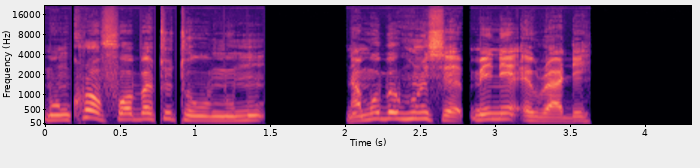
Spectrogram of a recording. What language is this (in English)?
Akan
